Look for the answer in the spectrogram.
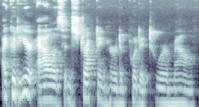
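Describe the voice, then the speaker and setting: A woman's voice: sits low, a little fast, a bit bright. A woman author reading her own novel aloud in first person, with a dry, wry tone. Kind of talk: first-person audiobook narration.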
